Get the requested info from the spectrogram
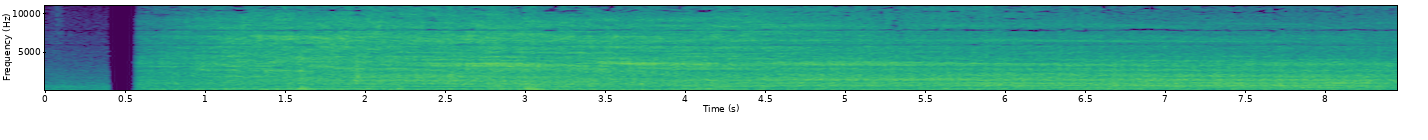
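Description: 00 gauge model train, a tank locomotive pulling a coach, running along the track: a steady whirring hiss of its small electric motor and wheels on the rails, starting abruptly about half a second in.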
